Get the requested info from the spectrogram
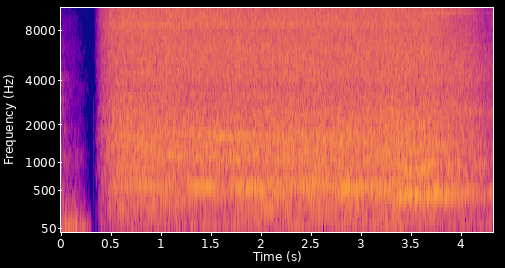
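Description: A steady rushing hiss begins after a brief silence about half a second in and eases off near the end.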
